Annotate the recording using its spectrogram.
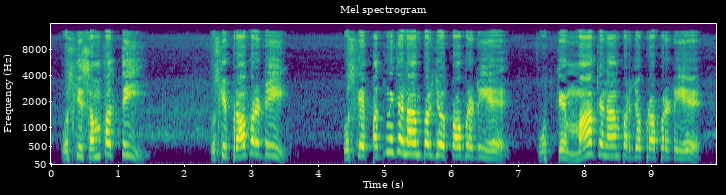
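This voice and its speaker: The pitch varies in an ordinary way, with noticeable background noise throughout. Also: man, extremely high pitch for a man. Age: 70s. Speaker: anti-corruption activist. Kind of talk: public speech to a rally. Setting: outdoors.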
